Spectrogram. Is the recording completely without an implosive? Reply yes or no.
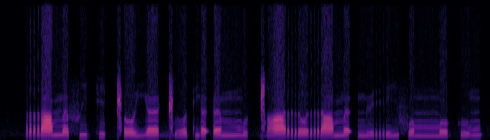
yes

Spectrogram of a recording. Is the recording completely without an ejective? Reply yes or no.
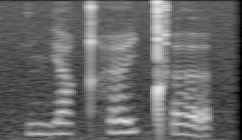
no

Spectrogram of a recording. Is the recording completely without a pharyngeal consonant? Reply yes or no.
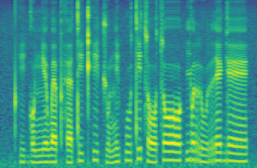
yes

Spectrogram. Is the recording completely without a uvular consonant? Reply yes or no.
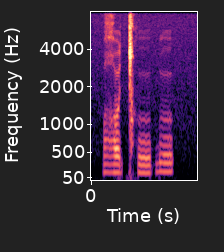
no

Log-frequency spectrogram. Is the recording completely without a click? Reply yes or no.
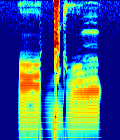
no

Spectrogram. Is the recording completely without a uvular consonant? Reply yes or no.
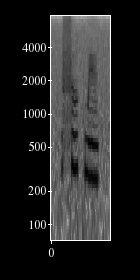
yes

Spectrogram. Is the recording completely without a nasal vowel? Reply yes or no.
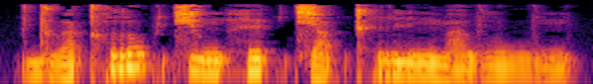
yes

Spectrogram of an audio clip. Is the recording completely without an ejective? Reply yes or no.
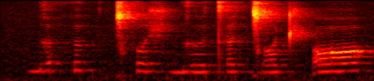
no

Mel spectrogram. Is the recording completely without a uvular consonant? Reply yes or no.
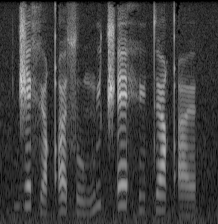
no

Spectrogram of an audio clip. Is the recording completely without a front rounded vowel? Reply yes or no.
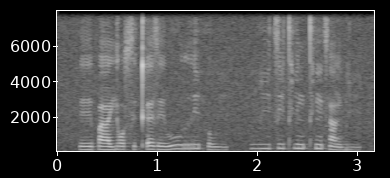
yes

